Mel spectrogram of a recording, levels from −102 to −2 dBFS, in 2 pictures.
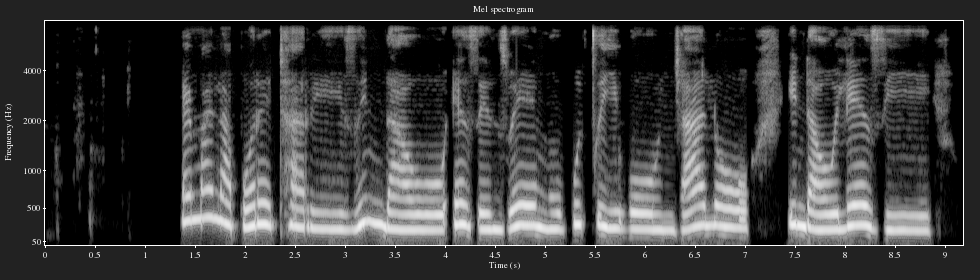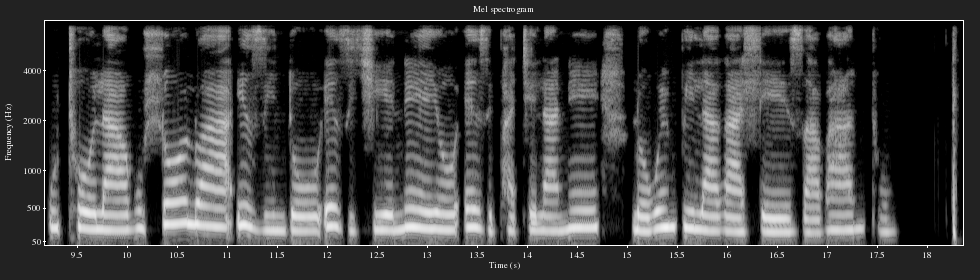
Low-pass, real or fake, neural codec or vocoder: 7.2 kHz; real; none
